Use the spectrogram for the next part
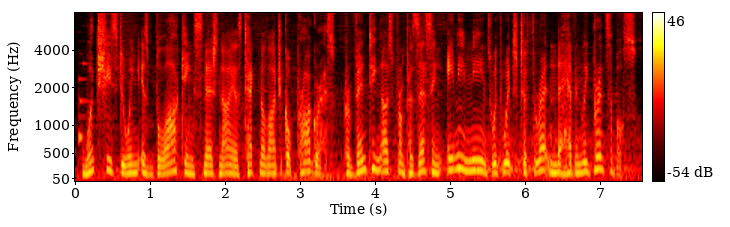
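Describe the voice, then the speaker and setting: A man's voice: fairly high pitch, natural voice. A man voicing a cerebral game researcher. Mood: analytical. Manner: measured, analytical explaining. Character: analytical male researcher, measured and cerebral. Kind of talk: video game cutscene voice acting. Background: game score music.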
